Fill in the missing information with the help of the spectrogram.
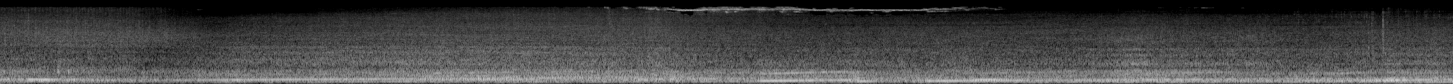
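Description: Porsche sports cars' flat-six engines pulling away at low speed one after another, each engine's pitch rising as it accelerates. A motorcycle engine is heard near the end.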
